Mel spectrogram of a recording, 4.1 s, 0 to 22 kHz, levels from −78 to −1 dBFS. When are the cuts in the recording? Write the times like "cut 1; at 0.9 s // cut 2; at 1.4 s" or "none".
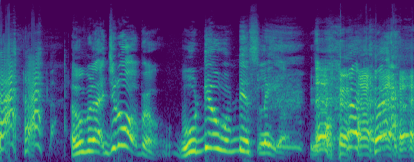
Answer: none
